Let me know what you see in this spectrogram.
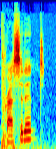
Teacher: First syllable is accented.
